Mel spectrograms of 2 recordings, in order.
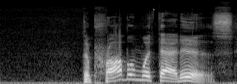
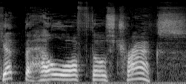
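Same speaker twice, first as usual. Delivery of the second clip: stern voice, high in pitch, drawn out slowly. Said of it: "keep people from doing that and saying".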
